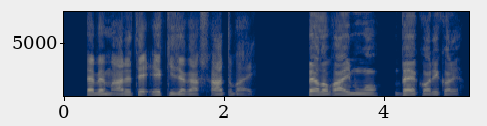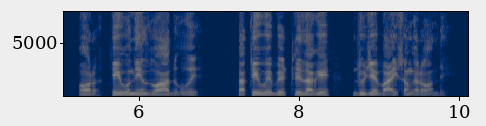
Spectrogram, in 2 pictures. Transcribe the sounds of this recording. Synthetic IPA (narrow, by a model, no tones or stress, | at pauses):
ɛːbɛm̤aːɾɛt̪ɛʔeːkid͡ʒɐɡasaːt̪bʱa̰ːḭ | pɛːlɔbʱaːimʊ̃ɔ̃ | bɛːkɔɾikɔɾɛ | ɔːɾt̪eːonĩlʊaːd̪ɦoːe | t̪at̪eːuebeːʈlilaːɡe | d̪ʊd͡ʒɛbʱaːisɐ̃ŋɡɛɾɔ̰̃ːnd̪i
